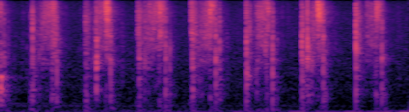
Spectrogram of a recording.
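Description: A deck of oracle cards being shuffled by hand: a fast, irregular run of small papery flicks and clicks.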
